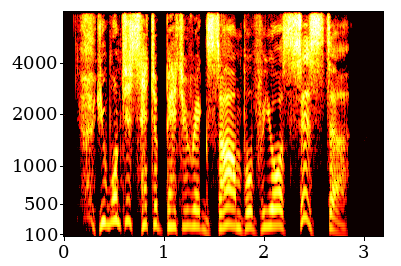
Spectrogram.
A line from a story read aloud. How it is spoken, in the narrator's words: snapped Mrs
